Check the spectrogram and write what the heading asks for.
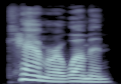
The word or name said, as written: camerawoman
